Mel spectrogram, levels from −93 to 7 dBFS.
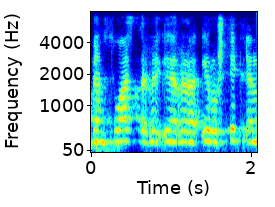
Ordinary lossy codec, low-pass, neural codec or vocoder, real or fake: Opus, 16 kbps; 7.2 kHz; codec, 16 kHz in and 24 kHz out, 1.1 kbps, FireRedTTS-2 codec; fake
